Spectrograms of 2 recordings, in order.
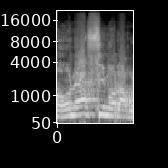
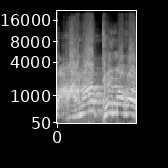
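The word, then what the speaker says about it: ἀνάθεμα: 뭐 영어식으로 읽으면 어네시머라고 읽습니다만, 그냥 올레식으로 아람어식으로 아나테마 그랬어. 그 아나테마가 바로 저주받는다는 뜻이에요.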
